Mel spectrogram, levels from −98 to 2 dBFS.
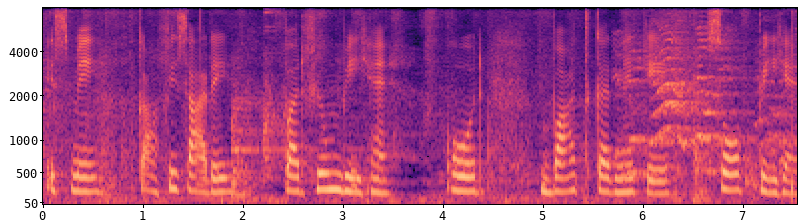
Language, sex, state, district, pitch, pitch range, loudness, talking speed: Hindi, female, Haryana, Rohtak, 215 Hz, 205-240 Hz, -16 LUFS, 105 wpm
